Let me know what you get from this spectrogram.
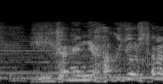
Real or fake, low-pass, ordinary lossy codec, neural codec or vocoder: real; none; none; none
